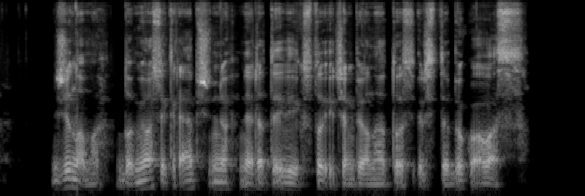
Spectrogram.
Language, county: Lithuanian, Šiauliai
